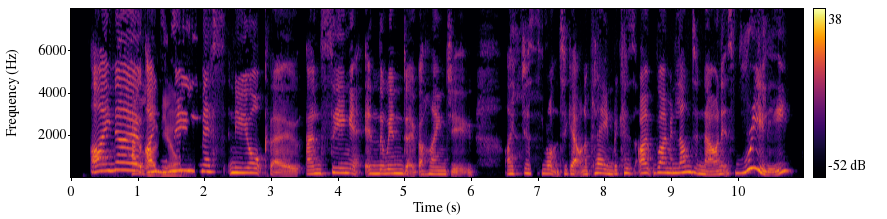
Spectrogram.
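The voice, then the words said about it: Smooth British accent. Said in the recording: “the British accent, I have to say, smooth as butter”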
